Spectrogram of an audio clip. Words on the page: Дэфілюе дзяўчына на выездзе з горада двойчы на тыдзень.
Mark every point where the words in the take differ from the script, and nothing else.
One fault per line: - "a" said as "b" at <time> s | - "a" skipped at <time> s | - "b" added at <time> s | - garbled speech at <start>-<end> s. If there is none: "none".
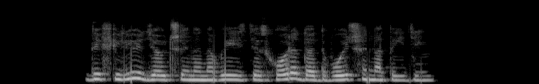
none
